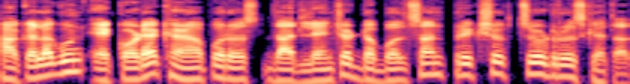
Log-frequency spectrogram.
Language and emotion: Goan Konkani, neutral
